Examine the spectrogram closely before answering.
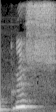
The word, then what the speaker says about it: plus: Nous en avons plus que significa mais que, pronuncio o S.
